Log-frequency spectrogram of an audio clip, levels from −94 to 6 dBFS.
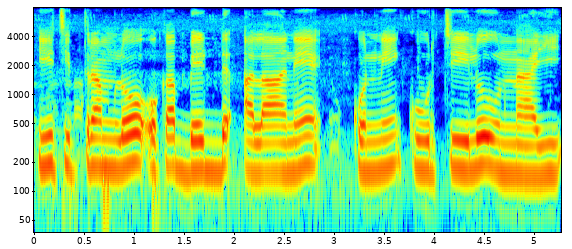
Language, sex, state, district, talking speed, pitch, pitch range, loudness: Telugu, male, Andhra Pradesh, Sri Satya Sai, 90 wpm, 170 Hz, 160-185 Hz, -14 LUFS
